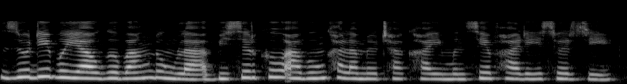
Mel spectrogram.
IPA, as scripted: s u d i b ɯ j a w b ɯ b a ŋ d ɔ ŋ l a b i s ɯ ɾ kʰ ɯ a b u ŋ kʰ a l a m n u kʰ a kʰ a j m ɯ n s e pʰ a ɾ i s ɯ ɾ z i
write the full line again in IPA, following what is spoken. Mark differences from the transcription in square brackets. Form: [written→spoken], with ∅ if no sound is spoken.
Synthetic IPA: [s→z] u d i b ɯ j a w [b→ɡ] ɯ b a ŋ d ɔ ŋ l a b i s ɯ ɾ kʰ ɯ a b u ŋ kʰ a l a m n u [kʰ→tʰ] a kʰ a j m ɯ n s e pʰ a ɾ i s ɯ ɾ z i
